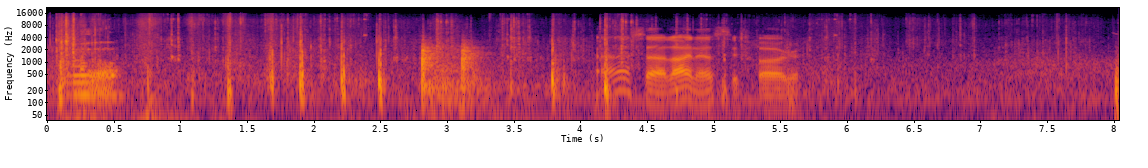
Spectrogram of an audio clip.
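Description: Footsteps rustle through grass and over gravel.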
